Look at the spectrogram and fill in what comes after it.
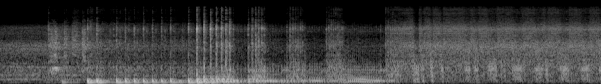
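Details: Customer's car stumbles and hesitates; injectors and ECU already replaced with no change, fuel pressure feed misconnected. On dyno, engine catches, then ragged quick pops and stumbles as revs drop before rough idle: ignition misfire.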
